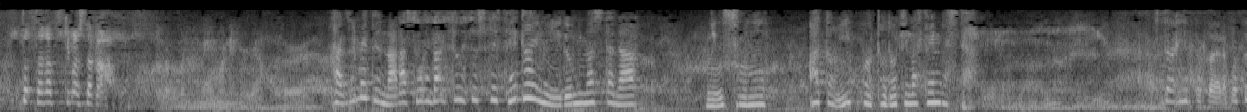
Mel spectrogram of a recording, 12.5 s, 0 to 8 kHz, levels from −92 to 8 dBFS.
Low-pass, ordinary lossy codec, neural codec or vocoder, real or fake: 7.2 kHz; MP3, 24 kbps; codec, 16 kHz, 2 kbps, X-Codec, HuBERT features, trained on LibriSpeech; fake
